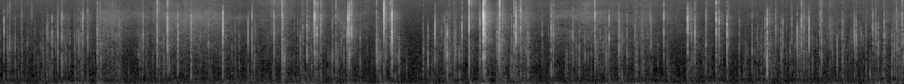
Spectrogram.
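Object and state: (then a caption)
Cellophane wrapper crinkled. Fingertips and nails crinkle the clear cellophane wrapper around a blue Carnival cotton towel folded flat. Quiet, dense, crisp crackling with bright snaps carries through the whole clip, with a few louder pops standing out near the middle.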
